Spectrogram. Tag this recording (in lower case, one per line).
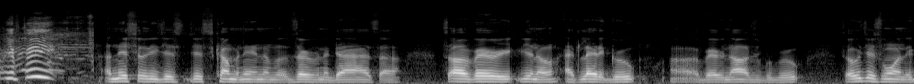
speech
